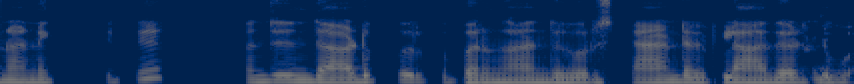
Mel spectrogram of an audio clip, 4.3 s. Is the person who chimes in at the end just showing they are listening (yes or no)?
yes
